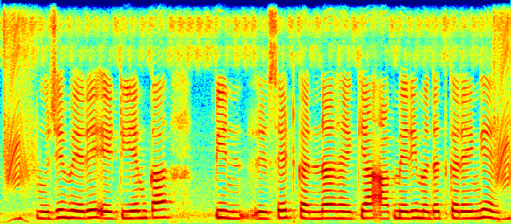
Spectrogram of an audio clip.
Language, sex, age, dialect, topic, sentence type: Hindi, female, 18-24, Hindustani Malvi Khadi Boli, banking, question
